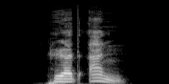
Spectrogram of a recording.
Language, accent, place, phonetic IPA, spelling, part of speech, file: German, Germany, Berlin, [ˌhøːɐ̯t ˈan], hört an, verb, De-hört an.ogg
- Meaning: inflection of anhören: 1. second-person plural present 2. third-person singular present 3. plural imperative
